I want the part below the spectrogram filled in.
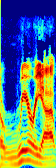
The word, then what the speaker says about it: Riyria: And several people recommended the Riria, which is spelled R-I-Y-R-I-A, the Riria Revelations by Michael J.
